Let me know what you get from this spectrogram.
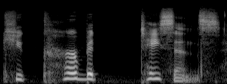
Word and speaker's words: cucurbitacins: So anyway, so in this family, which of course includes like zucchini, pumpkins, cucumbers, there are these toxins called cucurbitacins. How would you say that? – The way you said it. – Oh, really? Okay. – Yeah. And cucurbitacins.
